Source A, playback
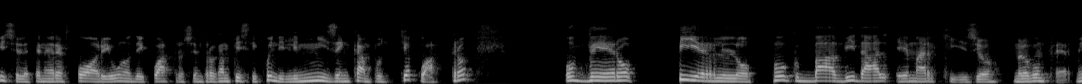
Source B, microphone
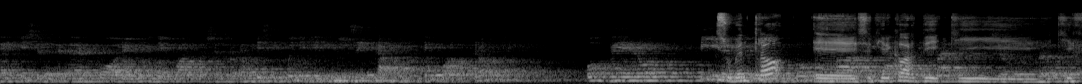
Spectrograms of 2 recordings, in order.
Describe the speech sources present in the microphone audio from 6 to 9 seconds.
both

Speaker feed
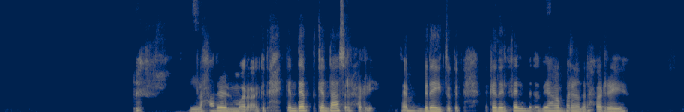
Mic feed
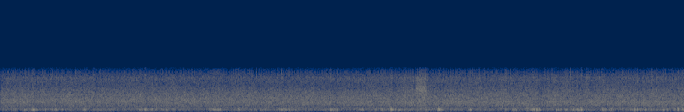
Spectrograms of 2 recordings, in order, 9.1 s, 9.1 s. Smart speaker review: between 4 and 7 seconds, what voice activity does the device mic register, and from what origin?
neither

